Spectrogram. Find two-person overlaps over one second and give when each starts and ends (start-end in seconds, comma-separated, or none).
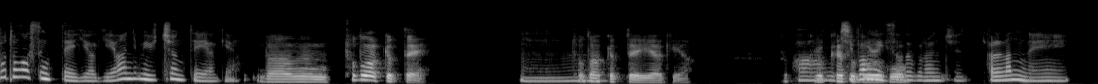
7.9-9.1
